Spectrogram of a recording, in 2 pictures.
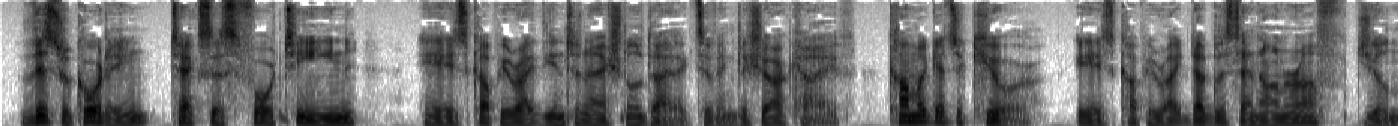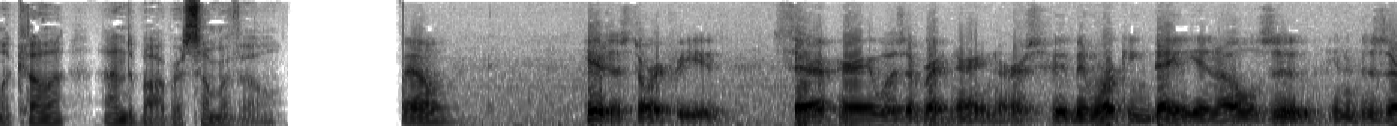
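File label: texas, International Dialects of English; Texas 14; a 54-year-old man from Beaumont and Bellaire, Texas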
